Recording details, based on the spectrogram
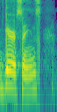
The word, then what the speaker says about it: Gerasenes: It says in verse 26, and they sailed to the country of, and Brandon, you did a good job a while ago, Gerasenes.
